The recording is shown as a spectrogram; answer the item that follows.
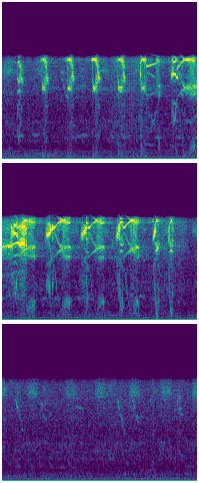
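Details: Morning at the Gowrie dam waterhole in Djuma Game Reserve, Sabi Sand, South Africa, with vervet monkeys: a run of quick descending chirps builds to a louder, busier burst near the middle, then fades into low background hum.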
